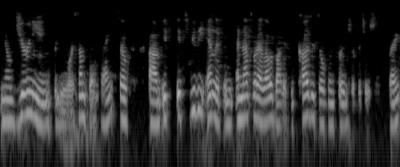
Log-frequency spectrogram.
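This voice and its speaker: A woman with a plain, everyday voice talks at a fairly quick pace over a quiet background. Her pitch is fairly low and her intonation fairly even. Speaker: remote guest, tarot reader. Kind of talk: interview answer. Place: home room. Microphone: video call.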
